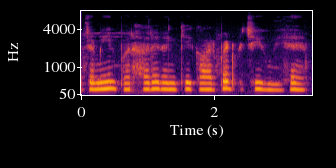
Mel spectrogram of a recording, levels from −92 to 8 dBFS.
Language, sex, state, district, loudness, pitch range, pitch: Hindi, female, Jharkhand, Ranchi, -18 LUFS, 215-230 Hz, 225 Hz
